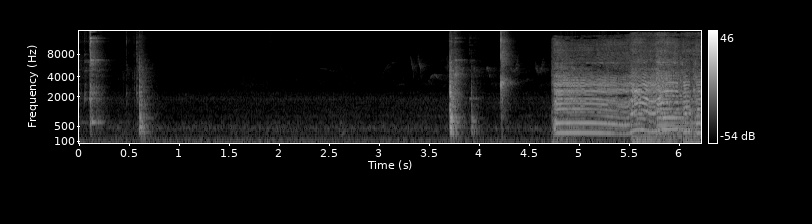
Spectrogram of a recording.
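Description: A few sharp clicks and clinks of felt-tip markers being picked from a marker cup and their caps pulled and snapped, then music starts abruptly near the end and is the loudest sound.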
